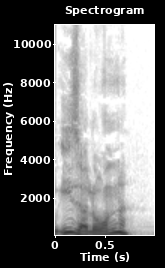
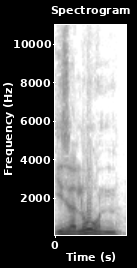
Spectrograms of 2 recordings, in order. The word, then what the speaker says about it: Iserlohn: Sagst du Iserlohn und mit der Betonung auf I, dann rasten die schon aus im Internet. – weil es heißt nämlich Iserlohn und nicht Iserlohn.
